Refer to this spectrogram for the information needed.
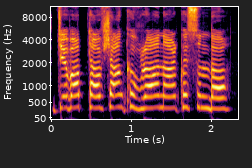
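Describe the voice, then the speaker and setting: A woman's voice: extremely high pitch, little pitch movement, unhurried, pushed and bright, exaggerated voice. A voice actress playing a curious, eager little boy twin in a cartoon dub. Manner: eager, wide-eyed. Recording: studio dub with music bed.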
